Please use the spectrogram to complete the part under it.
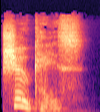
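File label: "showcase", British English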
